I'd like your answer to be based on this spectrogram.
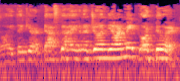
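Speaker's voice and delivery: put-on high-pitched accented dad dare; imitating dad's loud challenge; taunting father. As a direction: goad him as a scoffing dad. Acted father daring his son.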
